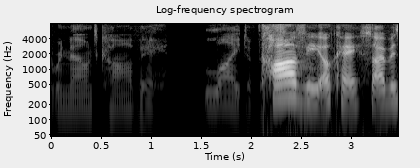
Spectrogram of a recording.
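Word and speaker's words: Kaveh: You're the renowned Kaeya, light of the Kavi. sun. Okay, so I've been saying his name wrong.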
